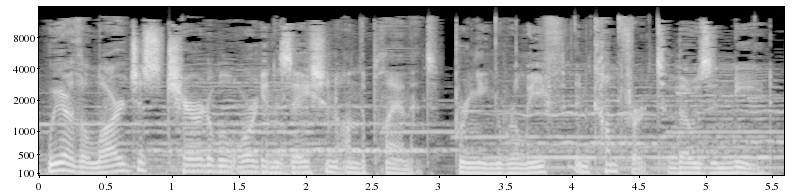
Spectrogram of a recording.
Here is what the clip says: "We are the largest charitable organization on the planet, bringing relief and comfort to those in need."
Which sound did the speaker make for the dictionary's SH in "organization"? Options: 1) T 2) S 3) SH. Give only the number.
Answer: 3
